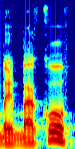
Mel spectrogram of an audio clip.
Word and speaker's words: Байбаков: Он говорит, я когда к нему пришел, он говорит, меня на грузинский манер, он и Бери называли, э, ударение делали, байбаков.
